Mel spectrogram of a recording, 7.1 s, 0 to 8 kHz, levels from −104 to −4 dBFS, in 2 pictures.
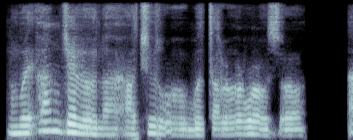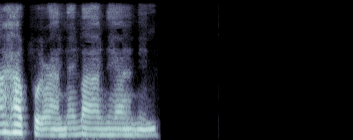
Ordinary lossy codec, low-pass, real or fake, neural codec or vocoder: none; 7.2 kHz; fake; codec, 16 kHz in and 24 kHz out, 0.6 kbps, FireRedTTS-2 codec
